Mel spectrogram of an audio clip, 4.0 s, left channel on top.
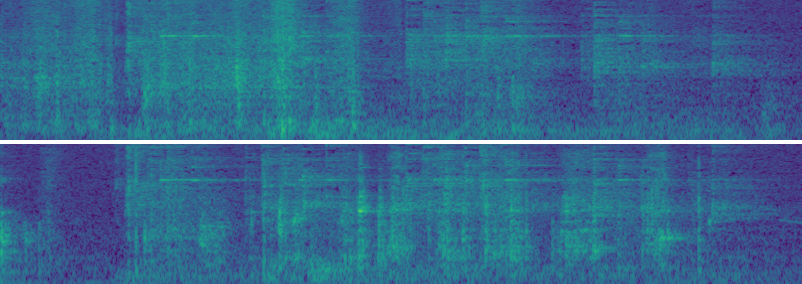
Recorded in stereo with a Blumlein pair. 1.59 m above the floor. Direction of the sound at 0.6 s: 5° right.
